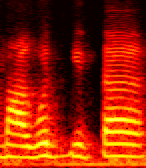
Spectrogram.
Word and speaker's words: भगवत गीता: मैं भागवत गीता के लिए माता जी एक भागवत नहीं शांत है, भगवत गीता है, तो ये भगवत गीता करके प्रोनाउंस कीजिएगा।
